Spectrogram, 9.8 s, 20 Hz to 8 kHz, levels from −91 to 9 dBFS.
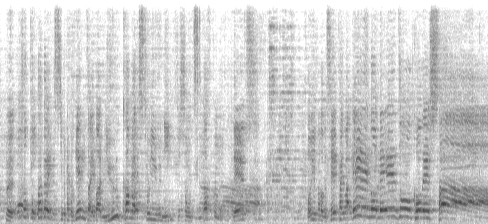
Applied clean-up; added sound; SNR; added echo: neural separator model SepFormer DNS4.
